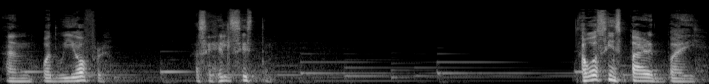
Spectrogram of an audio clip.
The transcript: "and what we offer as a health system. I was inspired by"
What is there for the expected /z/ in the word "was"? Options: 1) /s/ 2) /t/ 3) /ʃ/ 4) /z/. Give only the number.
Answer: 1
